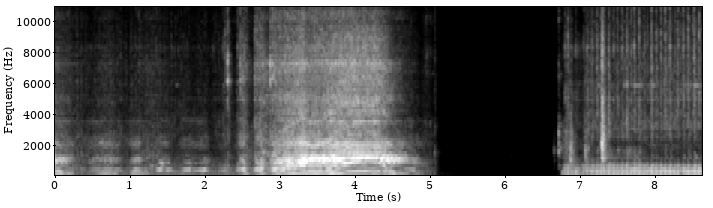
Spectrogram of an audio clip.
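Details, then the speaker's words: Titan hedge trimmer two-stroke, glued back together, running on a petrol mix containing some nitro/glow fuel, warming up with low tickover: high buzzing that hunts and surges instead of holding steady; runs on choke but poorly off choke. "well it seems to run right on the choke but not very well um off the choke"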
